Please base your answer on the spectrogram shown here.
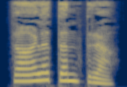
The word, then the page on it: ತಳತಂತ್ರ: taḷa tantra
